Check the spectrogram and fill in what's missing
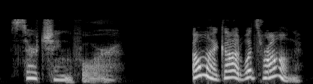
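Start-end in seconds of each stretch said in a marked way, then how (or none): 1.9-3.0 high, loud sudden alarm; startled, rush to ask what's wrong; sudden worried outburst; alarmed cry. Acted. She sees his scowl, alarmed.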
